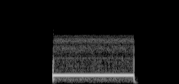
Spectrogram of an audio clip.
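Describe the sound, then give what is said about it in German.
A single ringback tone on an outgoing phone call that goes unanswered: one steady, buzzy mid-pitched beep lasting under a second, heard alone with no talking. “Ja, es klingelt. Es klingelt immer.”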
